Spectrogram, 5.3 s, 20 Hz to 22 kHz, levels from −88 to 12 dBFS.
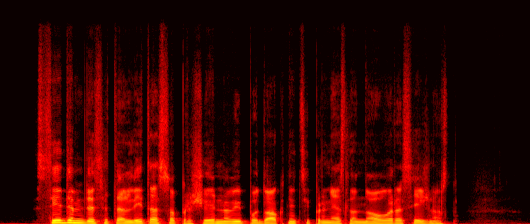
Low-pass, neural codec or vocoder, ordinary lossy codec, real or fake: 19.8 kHz; codec, 44.1 kHz, 7.8 kbps, DAC; none; fake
